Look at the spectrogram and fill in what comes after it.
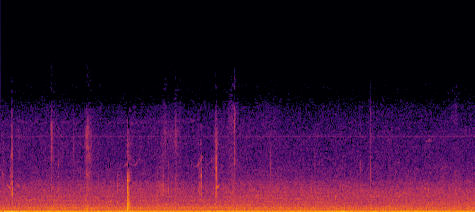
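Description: Freight cars rolling away along the track: a steady low rumble, with a few brief high squeaks and clicks from the wheels and rails in the first few seconds.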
